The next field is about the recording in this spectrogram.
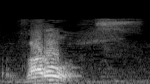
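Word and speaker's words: Wachholz: Vai aparecer aí o nome dela e escreve com W-A-C-C-H-H-O-L-Z. Mas a pronúncia eu perguntei para ela. É Varous.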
